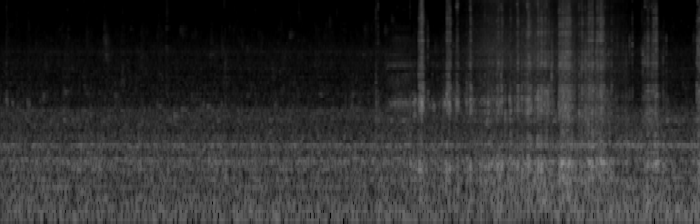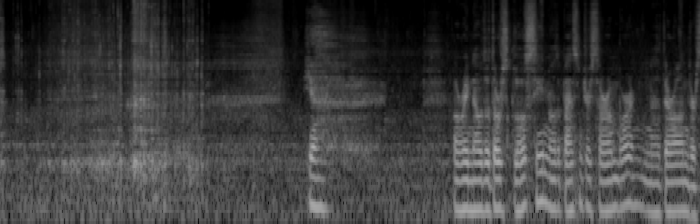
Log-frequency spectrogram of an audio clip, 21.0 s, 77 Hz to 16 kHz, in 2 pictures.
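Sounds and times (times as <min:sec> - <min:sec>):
plastic toy pieces handled: 0:06.2 - 0:13.6.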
